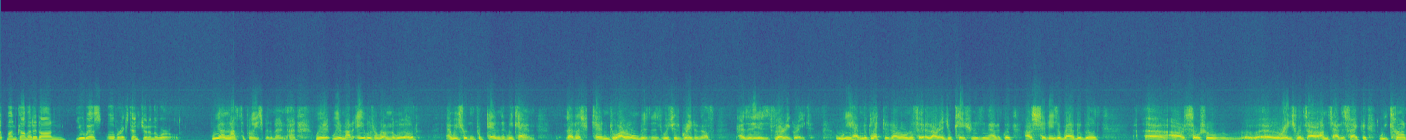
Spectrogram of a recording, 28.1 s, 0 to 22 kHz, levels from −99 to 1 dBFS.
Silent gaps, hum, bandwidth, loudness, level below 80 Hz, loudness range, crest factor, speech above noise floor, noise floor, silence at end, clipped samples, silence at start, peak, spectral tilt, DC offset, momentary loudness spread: none; none; 13.5 kHz; -12 LUFS; -54 dBFS; 3 LU; 12 dB; 31 dB; -43 dBFS; 0 s; under 0.1%; 0 s; 0 dBFS; -6 dB/octave; under 0.1%; 8 LU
